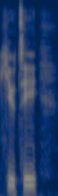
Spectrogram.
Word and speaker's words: Qt: with cute tutorial now what cute is spelled QT actually some people even call it QT the correct way I don't know I usually just call it cute but it's a framework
